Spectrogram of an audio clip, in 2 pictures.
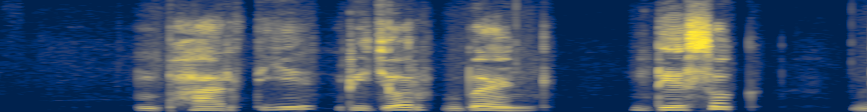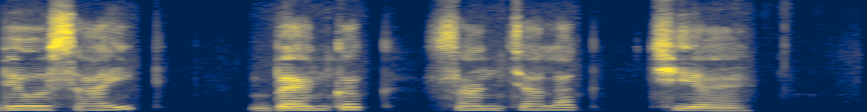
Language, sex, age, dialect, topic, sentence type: Maithili, male, 25-30, Eastern / Thethi, banking, statement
